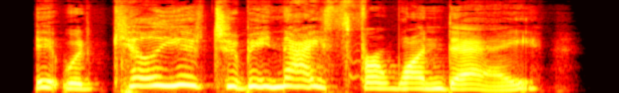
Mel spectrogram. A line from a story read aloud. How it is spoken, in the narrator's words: his wife yelled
